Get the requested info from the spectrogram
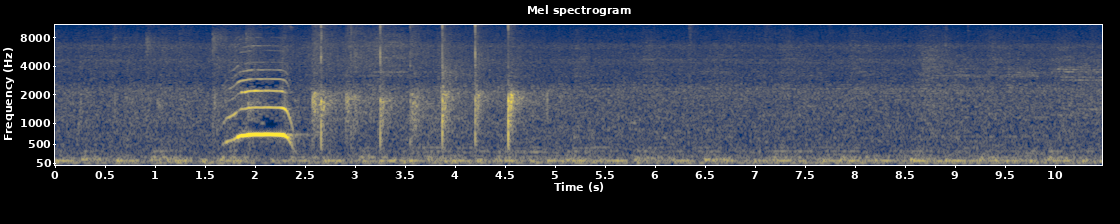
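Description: A single high whooping cheer from one person, rising, holding and falling, followed by about eight handclaps at roughly three a second, over a steady low hum.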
